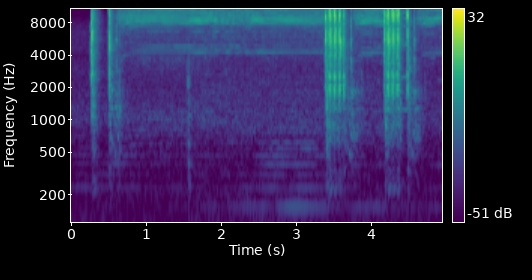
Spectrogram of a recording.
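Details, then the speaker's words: Yamaha R1 that won't start though electrics turn on: a few sharp isolated clicks from the starter relay when the button is pressed, no cranking. Starter relay suspected faulty. "Okay. So, this is the starter relay that is making that noise."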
